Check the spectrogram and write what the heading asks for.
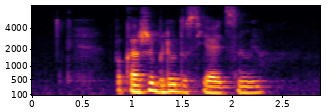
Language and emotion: Russian, neutral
